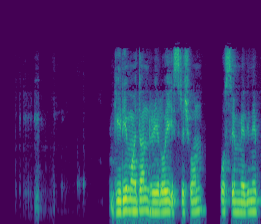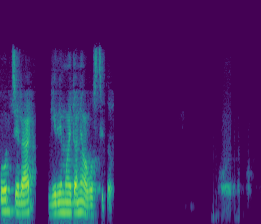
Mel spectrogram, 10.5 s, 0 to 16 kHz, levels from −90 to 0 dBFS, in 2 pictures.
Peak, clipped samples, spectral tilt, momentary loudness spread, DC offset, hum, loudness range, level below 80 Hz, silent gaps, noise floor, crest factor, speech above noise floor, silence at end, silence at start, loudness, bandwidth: -2 dBFS; under 0.1%; -6 dB/octave; 17 LU; under 0.1%; none; 6 LU; -60 dBFS; none; under -90 dBFS; 18 dB; over 73 dB; 0.65 s; 2.2 s; -17 LUFS; 8.2 kHz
